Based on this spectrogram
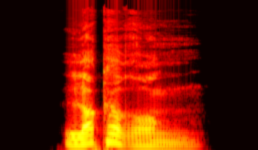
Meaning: easing, loosening, relaxation
- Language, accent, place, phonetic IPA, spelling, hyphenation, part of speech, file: German, Germany, Berlin, [ˈlɔkəʁʊŋ], Lockerung, Lo‧cke‧rung, noun, De-Lockerung.ogg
